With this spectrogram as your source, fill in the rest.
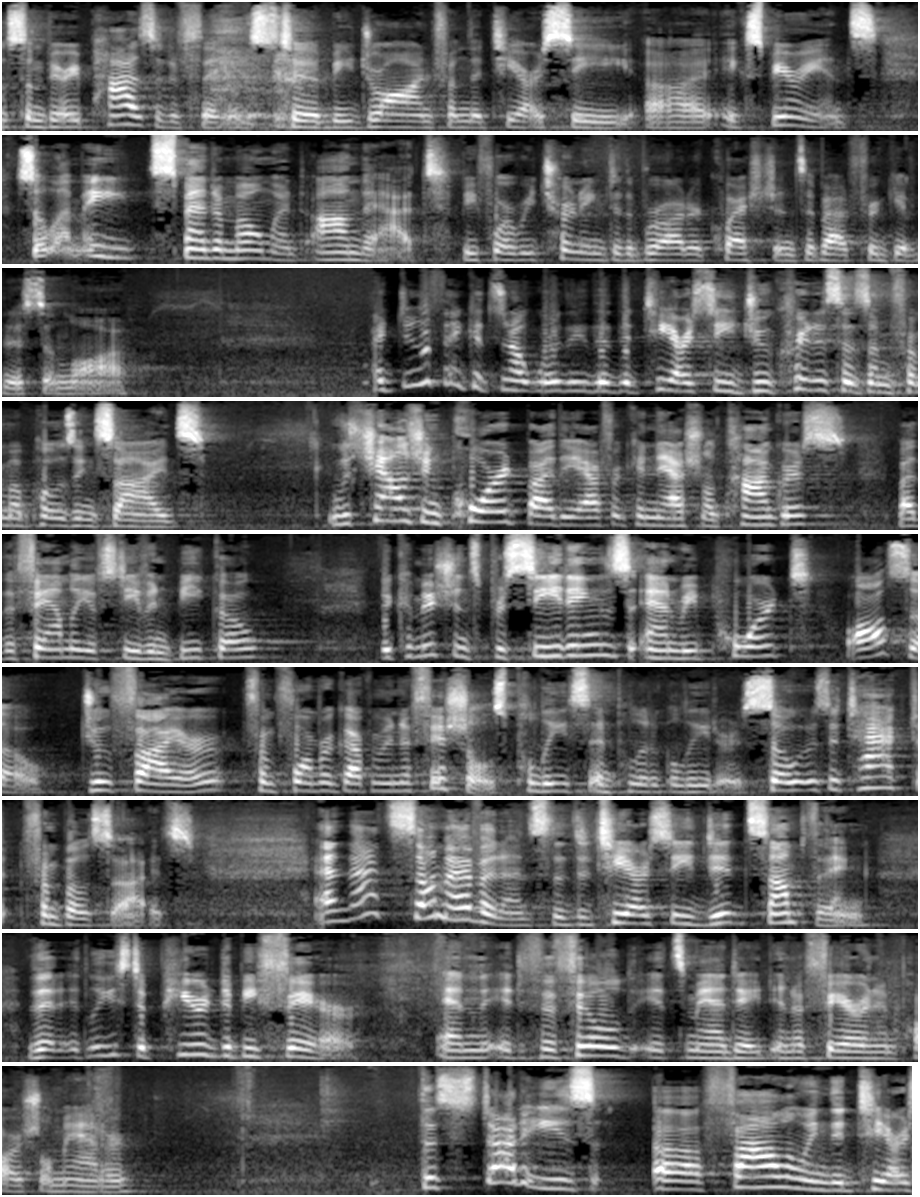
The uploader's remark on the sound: This lecture was presented on January 8, 2015, at the University of Chicago Law School as part of the Brennan Center Jorde Symposium.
